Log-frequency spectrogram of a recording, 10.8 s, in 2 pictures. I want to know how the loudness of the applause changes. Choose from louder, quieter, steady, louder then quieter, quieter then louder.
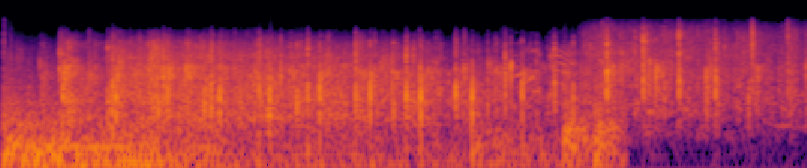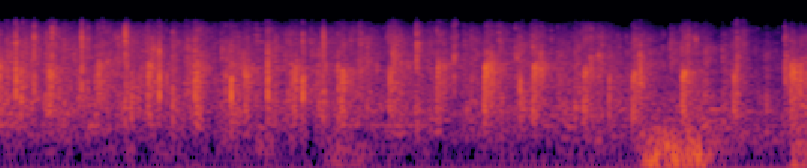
quieter.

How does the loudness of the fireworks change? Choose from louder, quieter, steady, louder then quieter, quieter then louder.
quieter.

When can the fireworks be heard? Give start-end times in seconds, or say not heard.
0.0-4.2.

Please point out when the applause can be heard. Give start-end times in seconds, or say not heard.
0.1-10.7.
